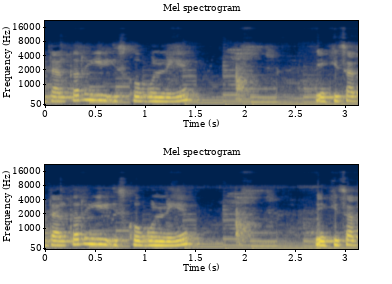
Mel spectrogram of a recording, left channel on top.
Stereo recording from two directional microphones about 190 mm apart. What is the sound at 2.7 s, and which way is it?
Speech, 30° right (ahead or behind).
